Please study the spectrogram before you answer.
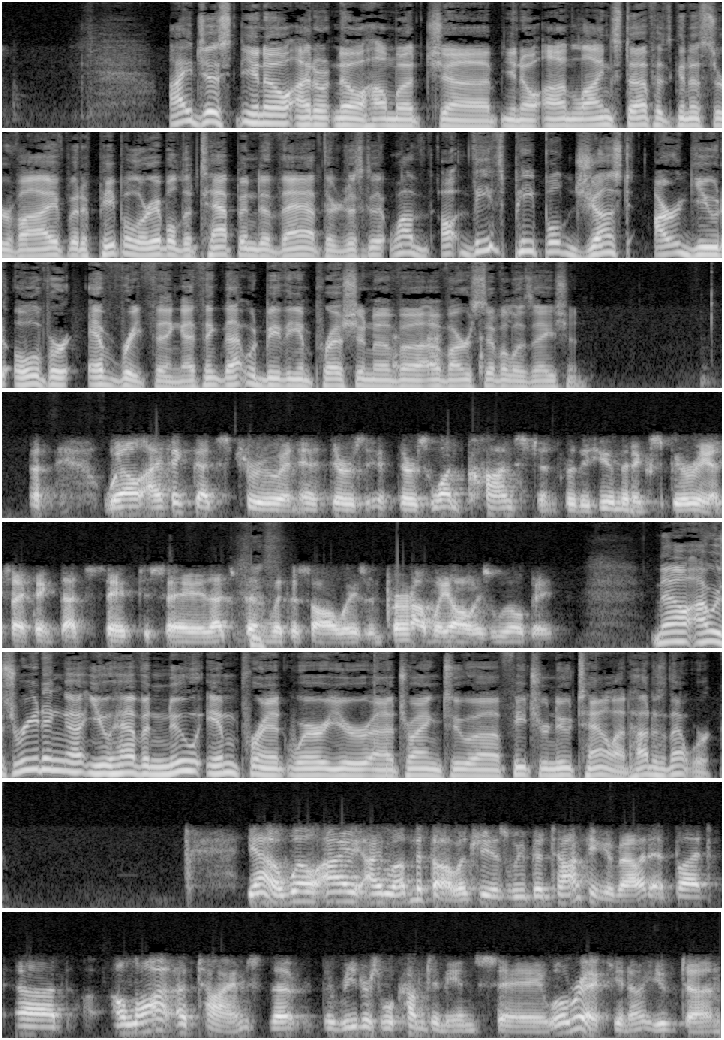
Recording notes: Called in for a chat.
